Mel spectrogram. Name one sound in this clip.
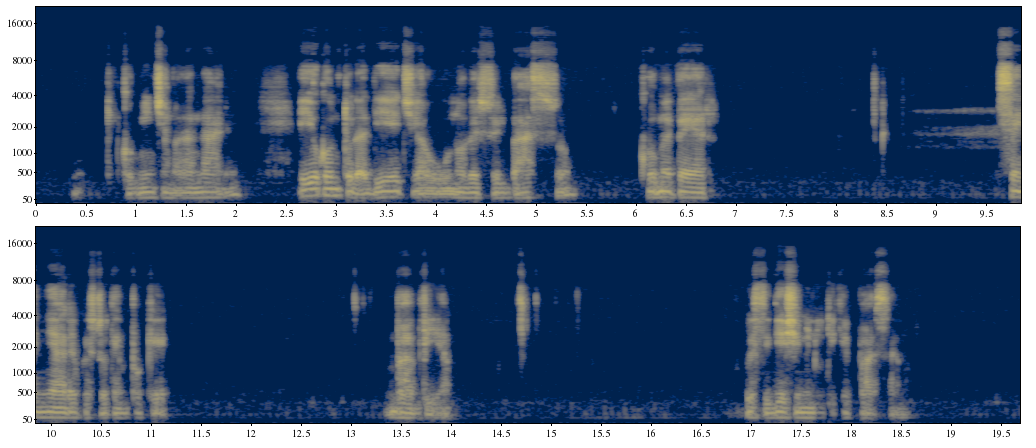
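A middle-aged man speaks calmly through a headset microphone on an online call, in short bursts with pauses.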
